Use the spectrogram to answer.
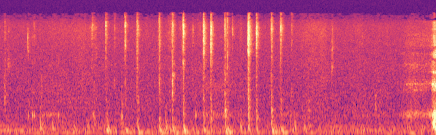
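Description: Faint keystrokes of typing on a computer keyboard form an irregular run of many light clicks, clustered in quick bursts with short pauses between them.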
